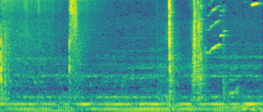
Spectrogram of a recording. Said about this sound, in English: As the door opened, we saw a single bed frame with a bare stained mattress and a bunched up sheet at the end.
